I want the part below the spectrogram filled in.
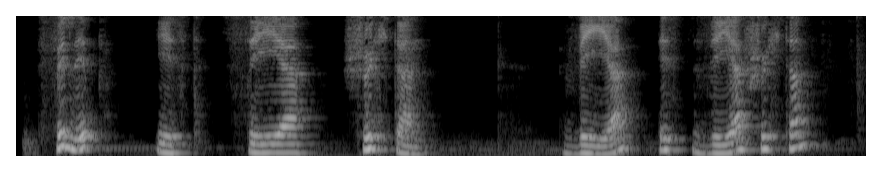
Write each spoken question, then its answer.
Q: Wer ist sehr schüchtern?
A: Philipp. Philipp ist sehr schüchtern.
